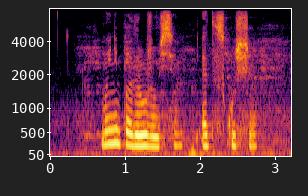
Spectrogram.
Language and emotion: Russian, neutral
